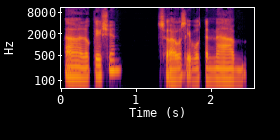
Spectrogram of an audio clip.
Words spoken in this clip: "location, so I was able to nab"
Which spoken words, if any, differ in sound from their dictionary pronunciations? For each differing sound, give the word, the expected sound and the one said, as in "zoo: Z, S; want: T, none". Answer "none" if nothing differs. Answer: was: Z, S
